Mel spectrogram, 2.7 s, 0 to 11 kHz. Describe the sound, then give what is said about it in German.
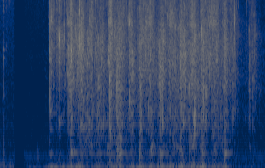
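A greens drink powder mixed with 200 millilitres of water is shaken in a shaker, liquid sloshing in quick rhythmic bursts for about two seconds, fairly loud, with no talking. “Aufreißen, reinschütten, 200 Milliliter Wasser dazu, schütteln,”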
